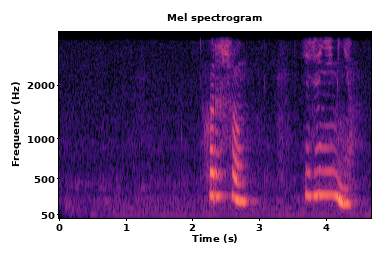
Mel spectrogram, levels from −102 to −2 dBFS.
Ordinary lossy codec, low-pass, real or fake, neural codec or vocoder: none; 3.6 kHz; real; none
